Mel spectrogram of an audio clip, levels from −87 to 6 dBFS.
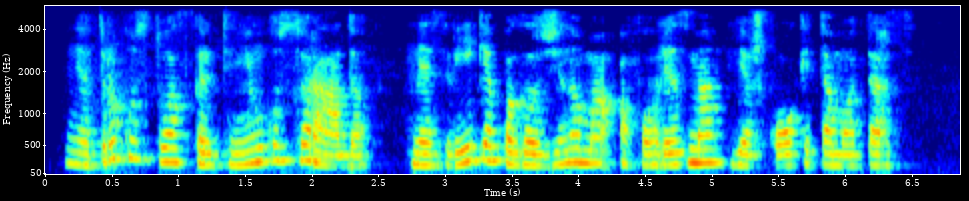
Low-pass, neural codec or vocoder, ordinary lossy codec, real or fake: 5.4 kHz; vocoder, 44.1 kHz, 80 mel bands, Vocos; AAC, 24 kbps; fake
